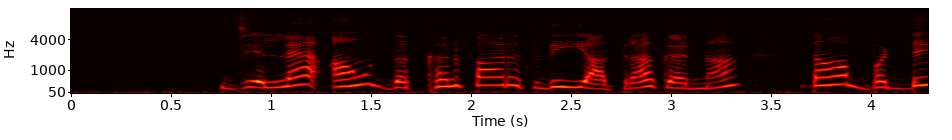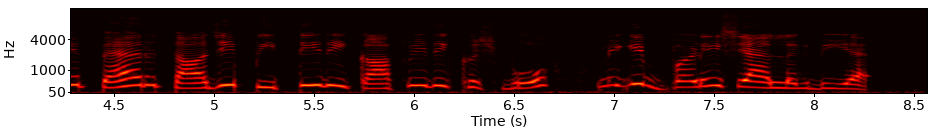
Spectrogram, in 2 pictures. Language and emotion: Dogri, happy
